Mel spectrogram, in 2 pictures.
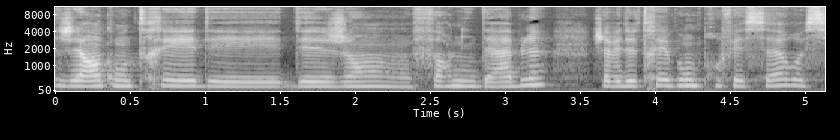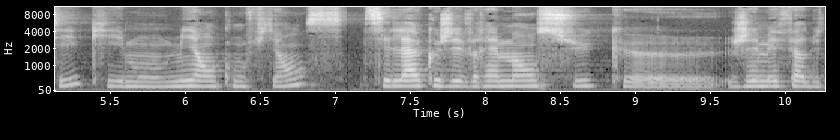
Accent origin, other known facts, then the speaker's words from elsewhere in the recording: France; now in San Francisco, United States; Je suis née à San Francisco. J'ai grandi en France et je suis revenue vivre à San Francisco il y a un an et demi.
